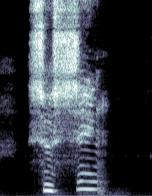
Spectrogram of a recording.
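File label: "shussin", Japanese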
